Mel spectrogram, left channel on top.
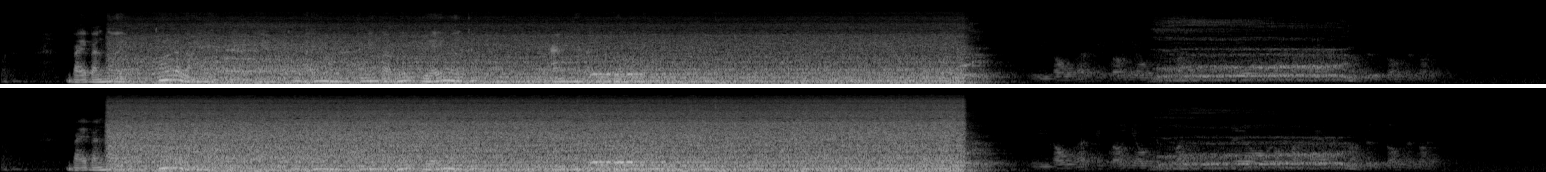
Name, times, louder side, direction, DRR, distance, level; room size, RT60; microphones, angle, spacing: voice 1, 0.4-6.5, left 2 dB, 35° left, 9 dB, 0.6 m, -29 dB
sound 1, 1.0-9.7, right 4 dB, 45° right, 0.5 m, -26 dB
sound 2, 2.0-3.5 9.6-9.9 11.5-13.6, left 3 dB, 80° left, 1.2 m, -39 dB
voice 2, 7.7-9.9 10.3-11.9 12.3-14.3, right 1 dB, 30° right, 0 dB, 2.3 m, -49 dB
8.3 x 6.4 x 5.9 m, 0.87 s
head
